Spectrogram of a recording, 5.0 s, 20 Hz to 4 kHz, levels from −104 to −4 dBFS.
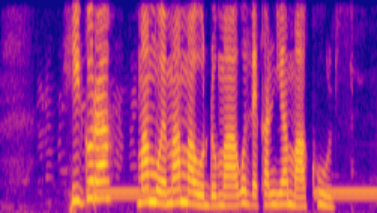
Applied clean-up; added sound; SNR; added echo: none; Telephone; 18 dB; none.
